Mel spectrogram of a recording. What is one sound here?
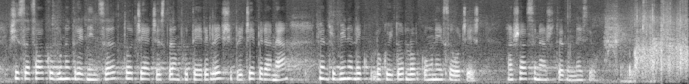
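A middle-aged woman speaks steadily and formally into a microphone.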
